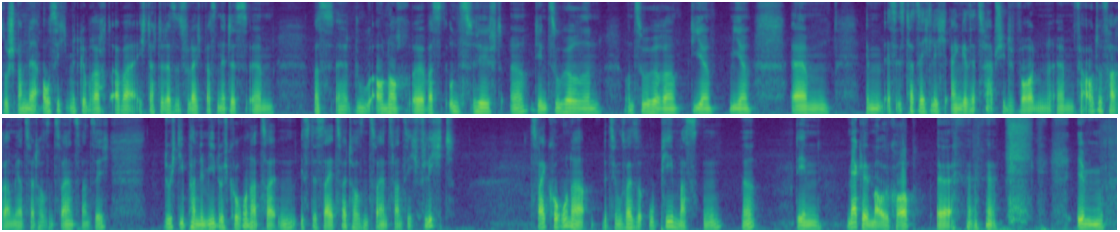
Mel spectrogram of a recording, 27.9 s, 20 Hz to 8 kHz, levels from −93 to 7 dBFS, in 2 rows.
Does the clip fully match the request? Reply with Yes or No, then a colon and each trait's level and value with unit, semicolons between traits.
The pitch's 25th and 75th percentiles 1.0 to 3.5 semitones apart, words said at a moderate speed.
No: average, 2.7 semitones; slow, 120 wpm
